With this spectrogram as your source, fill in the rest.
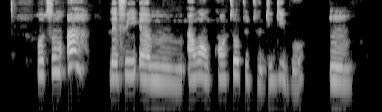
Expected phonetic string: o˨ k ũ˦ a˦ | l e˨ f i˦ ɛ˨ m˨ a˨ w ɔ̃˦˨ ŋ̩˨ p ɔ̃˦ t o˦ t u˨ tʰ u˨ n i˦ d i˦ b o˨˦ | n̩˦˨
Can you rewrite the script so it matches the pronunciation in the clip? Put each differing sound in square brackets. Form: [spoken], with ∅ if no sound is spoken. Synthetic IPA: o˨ [t] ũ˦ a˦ | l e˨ f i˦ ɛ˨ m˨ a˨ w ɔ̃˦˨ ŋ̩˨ [k] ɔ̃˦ t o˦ t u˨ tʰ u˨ [d] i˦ d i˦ b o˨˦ | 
